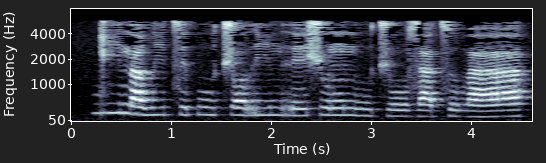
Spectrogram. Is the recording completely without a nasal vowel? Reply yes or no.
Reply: no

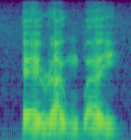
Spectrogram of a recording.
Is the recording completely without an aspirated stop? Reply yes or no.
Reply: yes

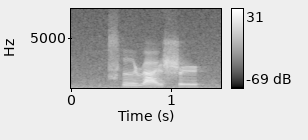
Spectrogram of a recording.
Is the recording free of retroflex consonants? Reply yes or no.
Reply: no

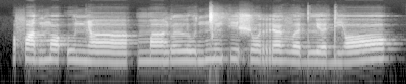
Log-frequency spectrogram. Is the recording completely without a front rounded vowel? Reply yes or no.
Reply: no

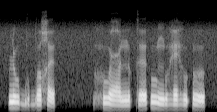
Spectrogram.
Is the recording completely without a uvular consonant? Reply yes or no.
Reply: no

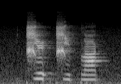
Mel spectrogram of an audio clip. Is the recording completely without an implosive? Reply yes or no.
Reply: yes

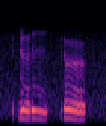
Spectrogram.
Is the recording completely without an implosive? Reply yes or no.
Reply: no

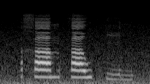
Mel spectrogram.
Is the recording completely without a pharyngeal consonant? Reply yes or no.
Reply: yes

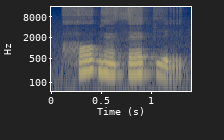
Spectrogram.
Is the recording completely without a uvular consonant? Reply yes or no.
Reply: yes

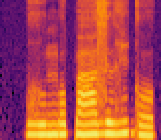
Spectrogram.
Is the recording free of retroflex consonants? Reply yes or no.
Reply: yes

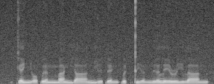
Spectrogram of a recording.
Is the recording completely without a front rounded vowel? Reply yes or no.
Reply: yes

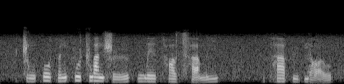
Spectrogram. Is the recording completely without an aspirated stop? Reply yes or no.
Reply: no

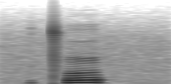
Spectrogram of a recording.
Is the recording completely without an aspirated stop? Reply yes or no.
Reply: no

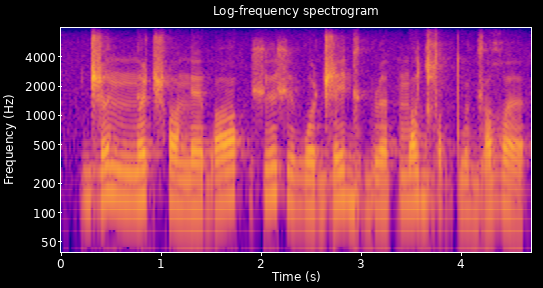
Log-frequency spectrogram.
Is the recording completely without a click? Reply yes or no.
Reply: yes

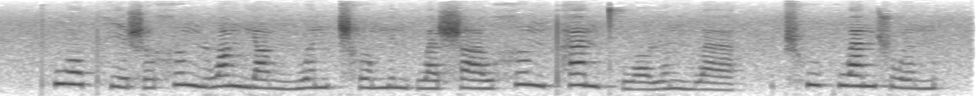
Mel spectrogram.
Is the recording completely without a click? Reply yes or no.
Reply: yes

